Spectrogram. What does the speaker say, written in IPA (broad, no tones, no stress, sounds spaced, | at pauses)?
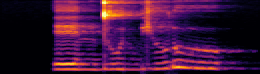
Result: e n d u bʲ u ɾ u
